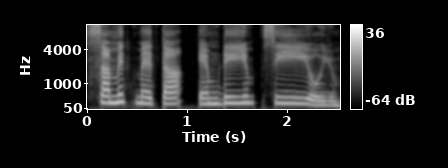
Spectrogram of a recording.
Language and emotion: Malayalam, neutral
